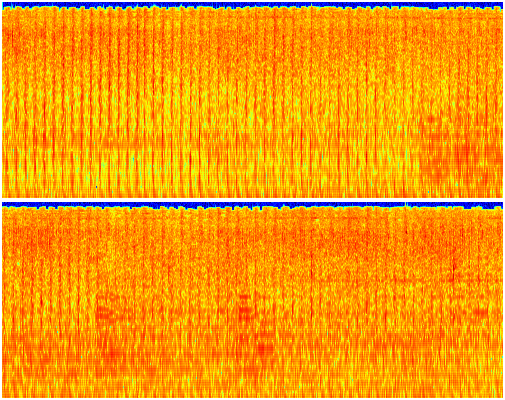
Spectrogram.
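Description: Helicopter rotor chopping in a fast, steady beat throughout. Sustained music tones of the song's intro come in about four seconds in.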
